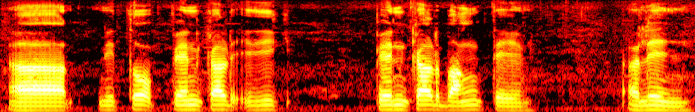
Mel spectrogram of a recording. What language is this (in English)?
Santali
